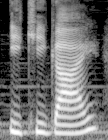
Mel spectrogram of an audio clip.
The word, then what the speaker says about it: ikigai: In Japan, the word ikigai, pronounced ikigai, is often translated as a reason for living.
